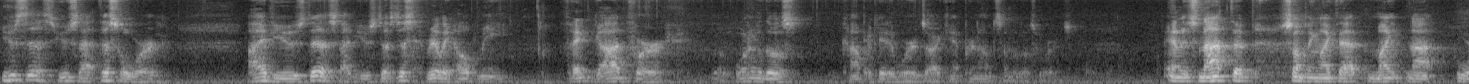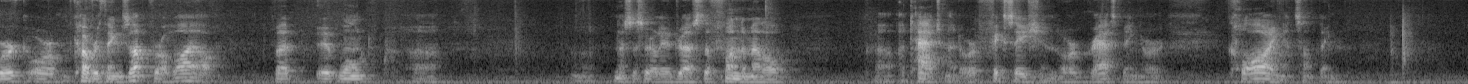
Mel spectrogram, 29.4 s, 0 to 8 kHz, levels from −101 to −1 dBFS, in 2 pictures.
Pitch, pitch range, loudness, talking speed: 105 Hz, 95-120 Hz, -31 LUFS, 140 wpm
